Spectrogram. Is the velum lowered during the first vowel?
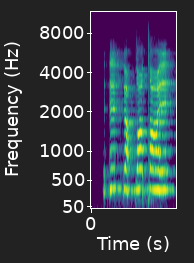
yes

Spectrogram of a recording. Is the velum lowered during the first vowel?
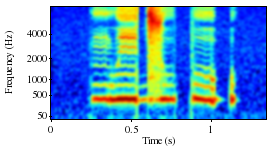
no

